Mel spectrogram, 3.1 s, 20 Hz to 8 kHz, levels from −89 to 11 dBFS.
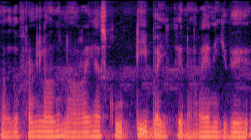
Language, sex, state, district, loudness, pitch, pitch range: Tamil, male, Tamil Nadu, Kanyakumari, -17 LUFS, 100 Hz, 100-105 Hz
